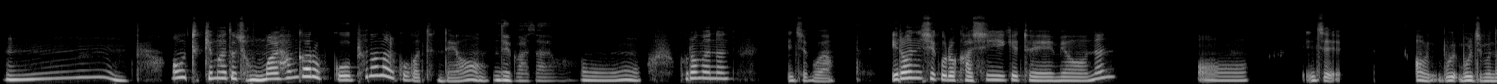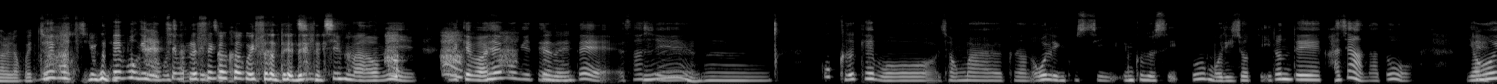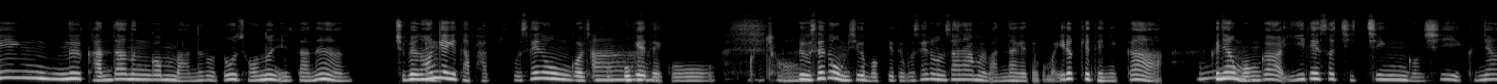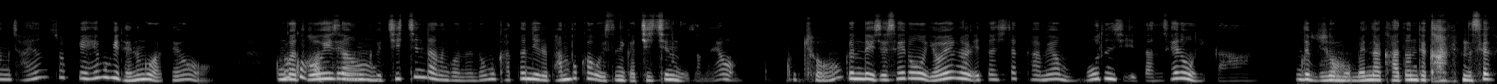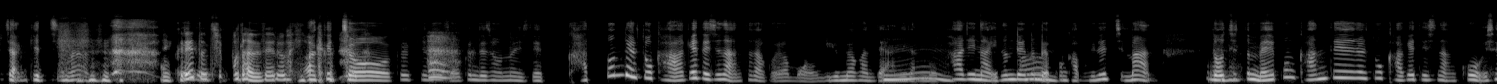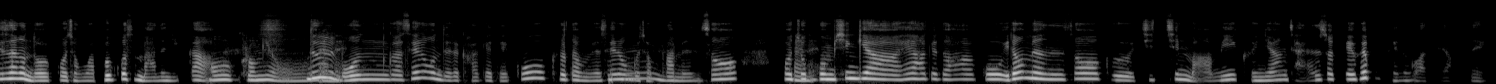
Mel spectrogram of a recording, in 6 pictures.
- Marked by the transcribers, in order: other background noise; laughing while speaking: "했죠? 질문 질문을 생각하고 있었는데. 네네"; laughing while speaking: "회복이 너무 잘 되죠. 지친 마음이"; laugh; tsk; put-on voice: "올인클루시 인클루시브"; in English: "올인클루시 인클루시브"; laughing while speaking: "가면은 새롭지 않겠지만"; laugh; laughing while speaking: "집보다는 새로우니까"; laugh; tapping
- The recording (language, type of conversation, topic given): Korean, podcast, 일에 지칠 때 주로 무엇으로 회복하나요?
